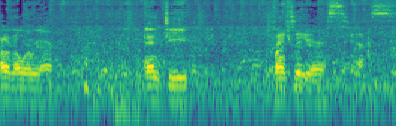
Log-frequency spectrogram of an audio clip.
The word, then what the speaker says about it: Antibes: Antibes, French Riviera. Yes. They don't pronounce S's.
